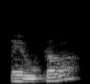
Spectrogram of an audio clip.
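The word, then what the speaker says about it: eUprava: And I believe that the e-uprava, that's how we pronounce it in Serbia, e-governments on English, is a way to go.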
